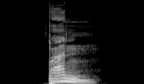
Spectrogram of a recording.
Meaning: 1. singular imperative of bannen 2. first-person singular present of bannen
- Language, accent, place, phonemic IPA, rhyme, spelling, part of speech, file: German, Germany, Berlin, /ban/, -an, bann, verb, De-bann.ogg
